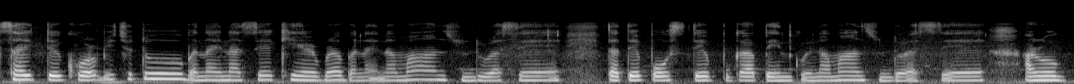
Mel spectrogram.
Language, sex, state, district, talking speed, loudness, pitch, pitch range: Nagamese, female, Nagaland, Kohima, 145 wpm, -16 LUFS, 190 Hz, 180-200 Hz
